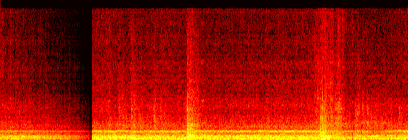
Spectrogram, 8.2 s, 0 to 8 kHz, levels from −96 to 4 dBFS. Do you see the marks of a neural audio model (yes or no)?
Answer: yes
